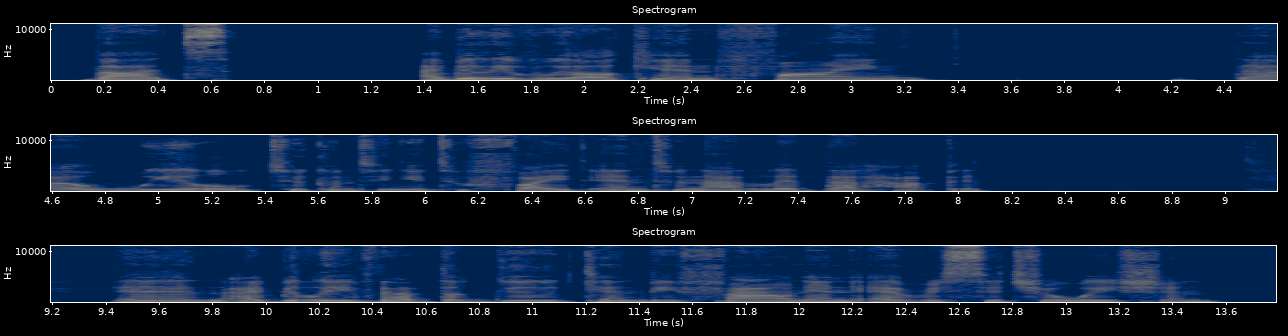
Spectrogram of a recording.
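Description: In a very clean recording with a silent background, a woman with a very deep, low pitch speaks at a very slow pace with fairly even intonation and long, frequent pauses. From Haiti. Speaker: podcast host. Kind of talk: reflective podcast monologue. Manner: slow, earnest.

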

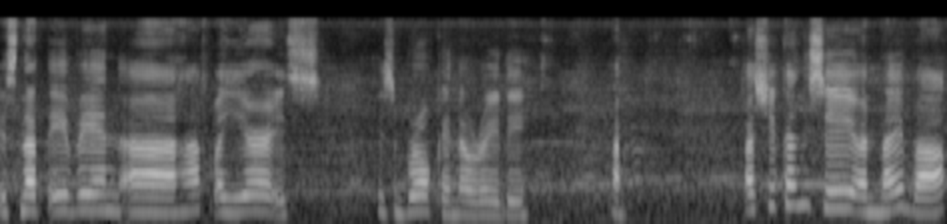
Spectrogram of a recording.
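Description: Over light background noise, a woman speaks fairly slowly at a high pitch with ordinary pitch variation, and the sound is dry with no echo. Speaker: vlogger. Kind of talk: casual vlog chat. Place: shop. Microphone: phone near.

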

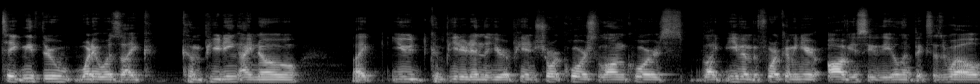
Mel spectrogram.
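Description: Faint music plays in the background as a man with an American accent speaks. His pitch is medium, his intonation fairly even and his pace moderate. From California, US (Mexican parents). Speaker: podcast host. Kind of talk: casual interview chat. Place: home room. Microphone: studio mic.

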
